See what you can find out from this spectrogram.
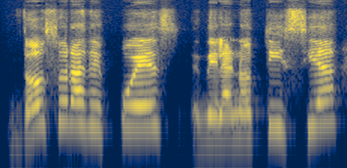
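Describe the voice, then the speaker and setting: A woman with a high voice explains a point in a class. She is didactic, working through examples and checking that listeners follow. The sound is close and dry. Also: a little slow, a bit bright, dry recording. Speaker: co-teacher of a radio class.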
